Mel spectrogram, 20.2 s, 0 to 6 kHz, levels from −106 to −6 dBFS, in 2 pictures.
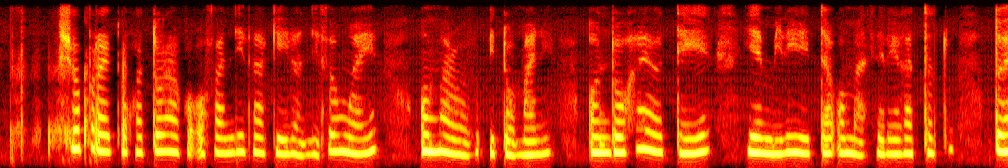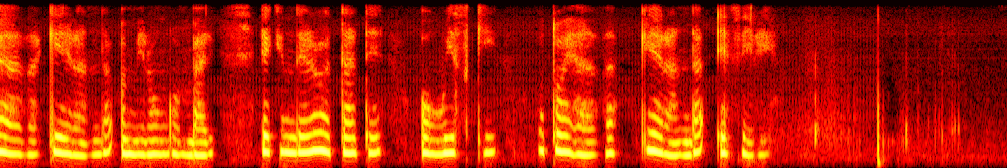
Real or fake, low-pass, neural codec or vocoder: real; 5.4 kHz; none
